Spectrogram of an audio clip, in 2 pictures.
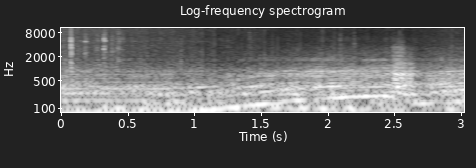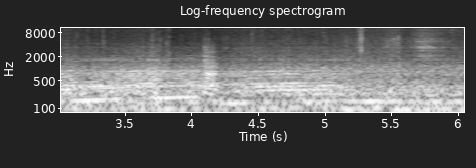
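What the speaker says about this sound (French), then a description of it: "Alors on va tester le launch control qui est un départ automatique de la boîte." A Renault Megane 4 RS pulls hard from a launch control start, its engine note climbing in loud, rising sweeps broken by brief shift breaks, close and continuous with no voices.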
